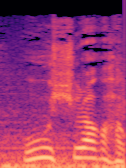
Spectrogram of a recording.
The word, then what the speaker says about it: 우슈: 그러니까 우리가 말할 때무술을 중국식 발음으로 우슈라고 하고 있습니다.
